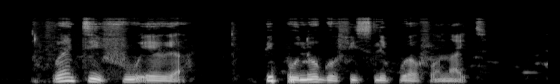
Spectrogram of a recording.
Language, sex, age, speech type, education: Nigerian Pidgin, male, 30-45, spontaneous, tertiary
